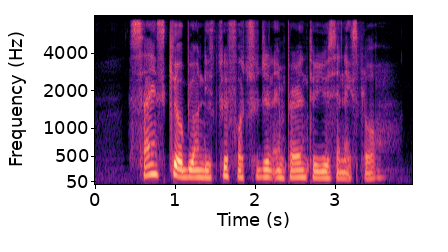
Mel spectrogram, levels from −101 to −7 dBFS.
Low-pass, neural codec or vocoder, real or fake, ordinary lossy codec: 7.2 kHz; none; real; none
